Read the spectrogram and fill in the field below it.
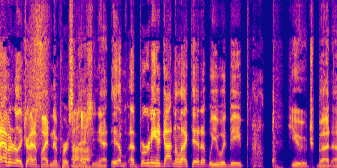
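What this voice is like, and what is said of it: Usual voice. Nothing is said of it.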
